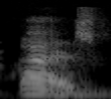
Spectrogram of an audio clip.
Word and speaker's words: hours: HOURS. Ars. Do you pronounce the H over there? No, H is silent.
